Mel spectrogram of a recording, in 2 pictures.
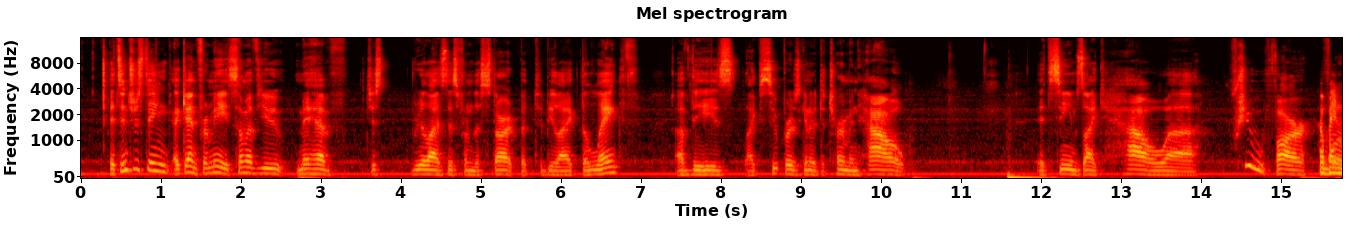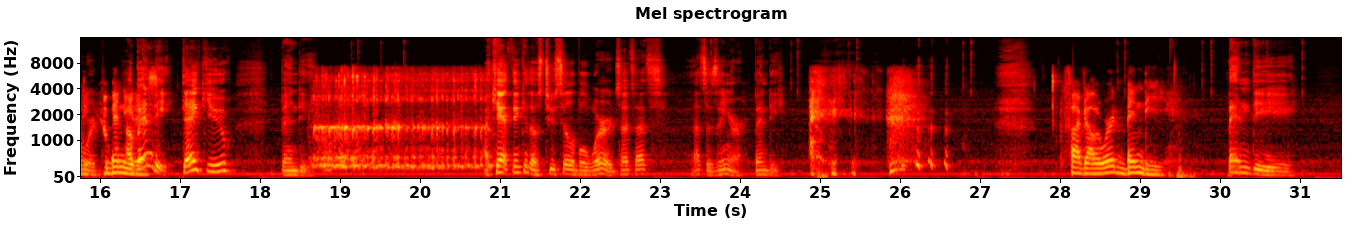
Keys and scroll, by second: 0.2 v, 17.9 space, 22.9 m, 25.1 space, 27.7 m, 29.9-30.9 typing.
